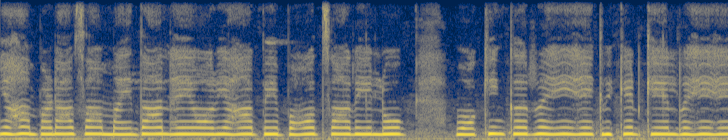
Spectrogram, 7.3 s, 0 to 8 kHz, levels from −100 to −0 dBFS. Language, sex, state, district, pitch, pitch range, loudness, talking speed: Hindi, female, Bihar, West Champaran, 360 Hz, 355-370 Hz, -11 LUFS, 155 wpm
